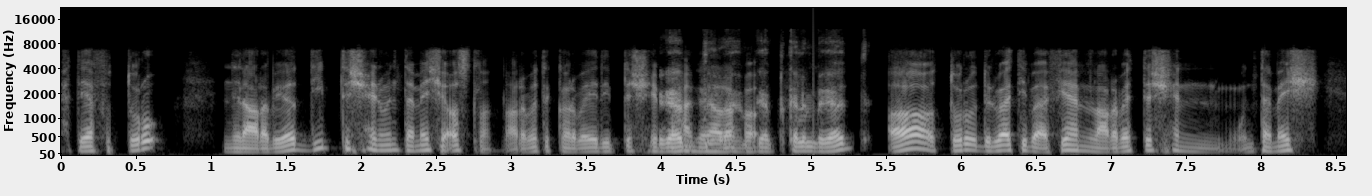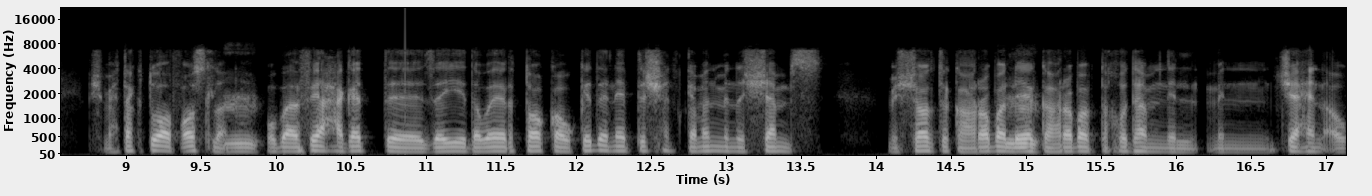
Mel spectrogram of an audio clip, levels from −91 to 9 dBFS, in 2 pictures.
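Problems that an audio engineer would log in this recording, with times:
5.01 s: dropout 2 ms
10.86 s: pop -16 dBFS

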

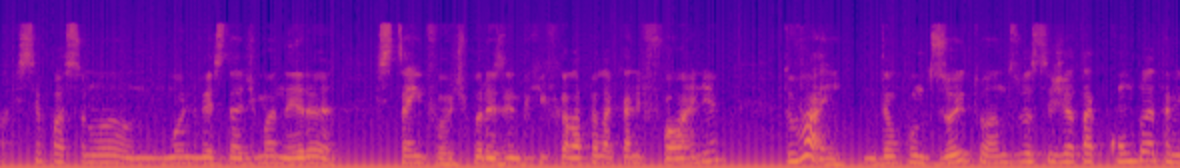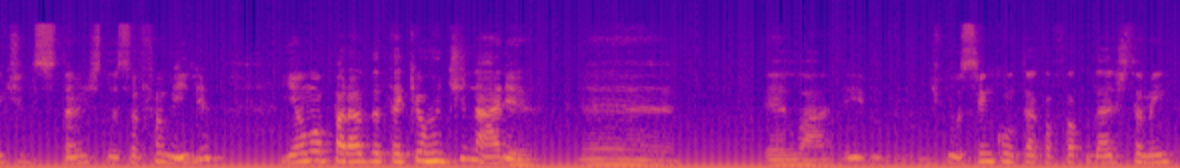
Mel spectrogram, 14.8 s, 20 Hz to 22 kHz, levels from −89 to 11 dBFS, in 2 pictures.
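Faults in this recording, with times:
buzz 60 Hz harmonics 27 -30 dBFS
crackle 440 per s -33 dBFS

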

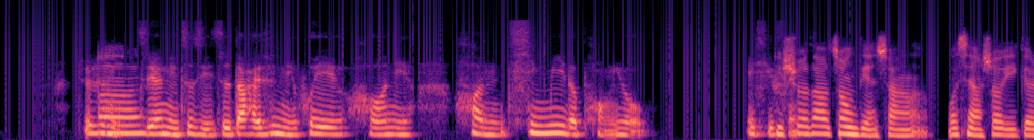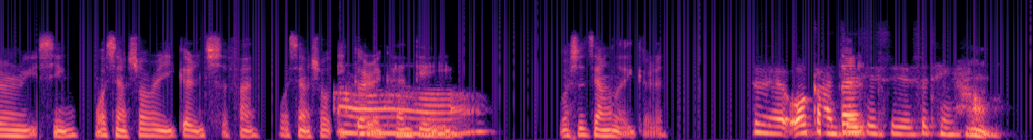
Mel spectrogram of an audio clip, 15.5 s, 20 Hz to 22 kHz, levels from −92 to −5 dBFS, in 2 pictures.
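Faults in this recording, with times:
crackle 48 per s -31 dBFS
8.03–8.05 s: dropout 22 ms

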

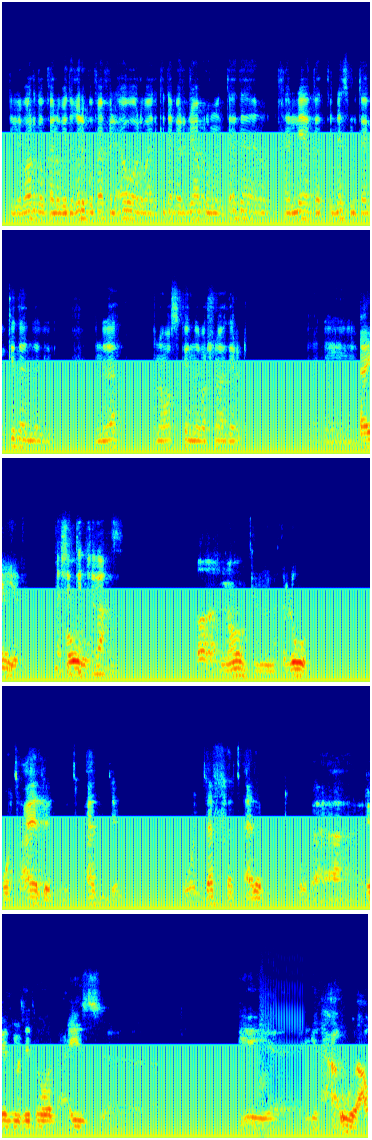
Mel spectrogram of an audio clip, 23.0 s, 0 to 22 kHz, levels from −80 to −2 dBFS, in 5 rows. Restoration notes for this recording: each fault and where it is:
buzz 50 Hz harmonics 39 -28 dBFS
21.61–22.18 s: clipped -20 dBFS

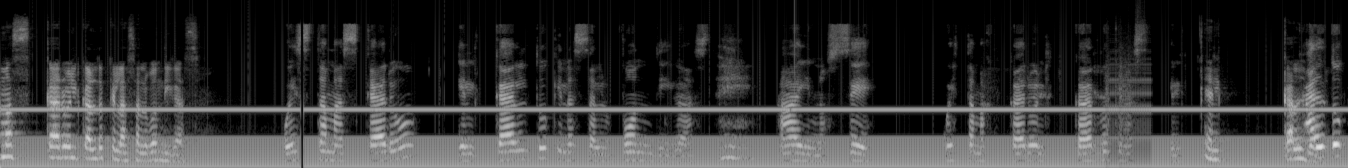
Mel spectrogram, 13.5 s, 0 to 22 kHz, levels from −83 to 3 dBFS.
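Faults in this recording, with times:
buzz 60 Hz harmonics 12 -28 dBFS
crackle 21 per s -29 dBFS
whine 1.5 kHz -28 dBFS
3.00–3.03 s: dropout 31 ms
7.94 s: pop -8 dBFS
11.04–11.52 s: clipped -25.5 dBFS

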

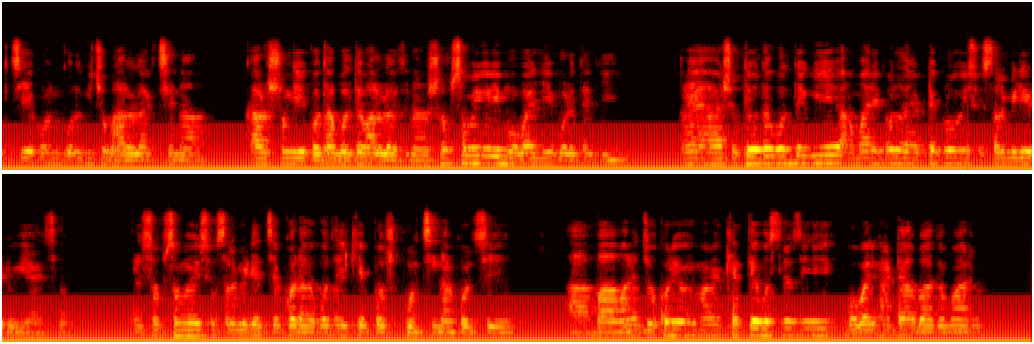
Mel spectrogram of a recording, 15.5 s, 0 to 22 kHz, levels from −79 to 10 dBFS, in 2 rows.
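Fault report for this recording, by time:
buzz 50 Hz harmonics 22 -29 dBFS
7.25–7.26 s: dropout 6.4 ms

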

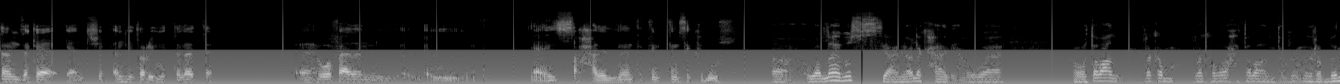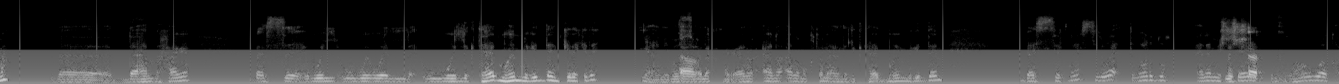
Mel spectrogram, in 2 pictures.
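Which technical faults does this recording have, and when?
buzz 50 Hz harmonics 37 -29 dBFS
tick 78 rpm -11 dBFS
8.61–8.62 s: dropout 11 ms
18.62 s: pop -5 dBFS

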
